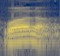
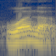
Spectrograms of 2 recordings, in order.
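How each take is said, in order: Both takes have the same delivery.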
